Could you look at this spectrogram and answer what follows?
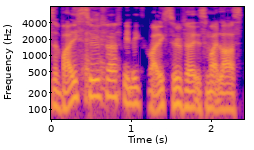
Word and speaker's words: Walchshöfer: It's Vice Surfer.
